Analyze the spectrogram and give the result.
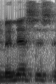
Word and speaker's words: Minisis: And Minissis is spelled M-I-N-I-S-I-S, like Man Isis.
